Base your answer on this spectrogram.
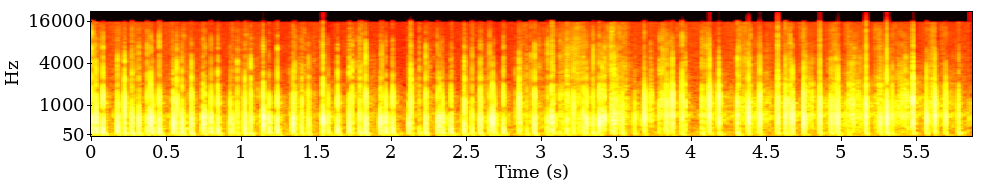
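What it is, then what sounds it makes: Leather sneaker. Fingertips and long nails rapidly tap and scratch the leather side panels and swoosh of a hollow, empty black and white leather low-top Nike Dunk held in the hands. The result is a dense stream of short, dry, muffled taps centred in the mid range with scratchy rustling between them. Each tap dies instantly with no ring.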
